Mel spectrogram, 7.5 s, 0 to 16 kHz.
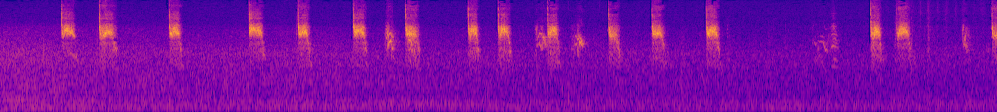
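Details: Sparrows from a neighbouring flock recorded on 14 March 2019 at a Tenmangu shrine: short high chirps repeated in irregular bursts, roughly two or three per second, over faint low background hum.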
